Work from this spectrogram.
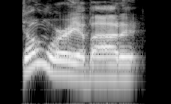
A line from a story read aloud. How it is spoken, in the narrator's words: Edwards said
